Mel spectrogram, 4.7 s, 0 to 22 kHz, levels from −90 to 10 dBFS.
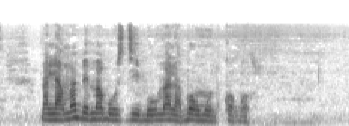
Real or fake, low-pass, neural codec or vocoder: fake; 10.8 kHz; vocoder, 44.1 kHz, 128 mel bands every 256 samples, BigVGAN v2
